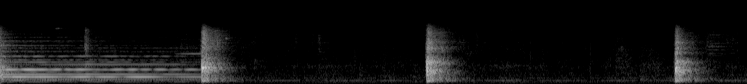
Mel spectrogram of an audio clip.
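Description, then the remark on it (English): Three heavy axe strokes bite into wood at slow, steady intervals, each a sharp crack with a brief ringing tail, as someone chops wood in the hot sun. A sustained musical chord cuts off at the first stroke. “you oughtn't to have something on your head chopping wood in this hot sun.”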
